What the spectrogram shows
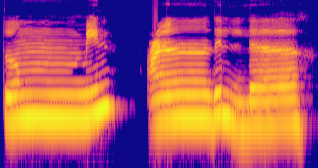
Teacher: نون کے بعد عین ہے یہاں پہ اظہار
